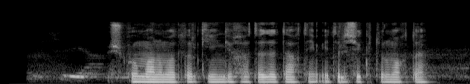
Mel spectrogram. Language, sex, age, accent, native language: Uzbek, male, 18-24, Qashqadaryo, Uzbek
